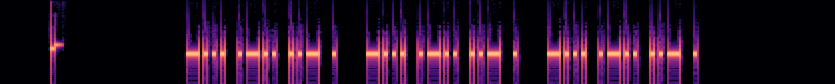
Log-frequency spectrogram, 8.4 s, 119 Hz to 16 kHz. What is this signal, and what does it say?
Morse code, heard as a keyed tone, about 28 wpm, 700 Hz. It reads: BLUE BLUE BLUE
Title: Top 500 Words Repeated 28wpm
